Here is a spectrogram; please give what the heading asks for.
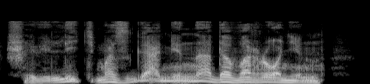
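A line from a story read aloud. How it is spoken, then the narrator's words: Hoarse wheeze. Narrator (Russian): просипел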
